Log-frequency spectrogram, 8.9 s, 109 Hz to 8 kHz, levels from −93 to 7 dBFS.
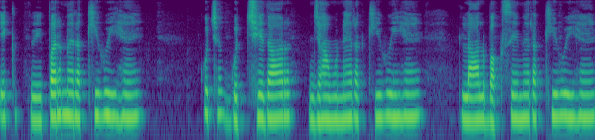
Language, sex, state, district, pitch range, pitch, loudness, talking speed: Hindi, female, Uttar Pradesh, Etah, 210-225 Hz, 220 Hz, -20 LUFS, 120 wpm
